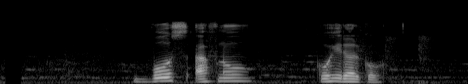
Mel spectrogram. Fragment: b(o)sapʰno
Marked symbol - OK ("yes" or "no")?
yes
